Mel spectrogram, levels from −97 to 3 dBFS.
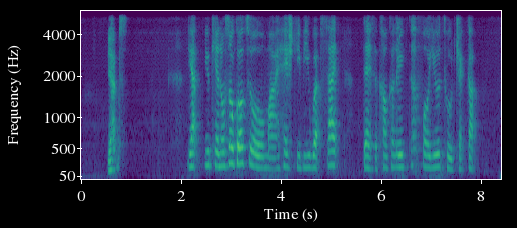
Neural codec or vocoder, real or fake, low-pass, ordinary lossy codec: codec, 16 kHz in and 24 kHz out, 0.6 kbps, FocalCodec, streaming, 2048 codes; fake; 5.4 kHz; none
